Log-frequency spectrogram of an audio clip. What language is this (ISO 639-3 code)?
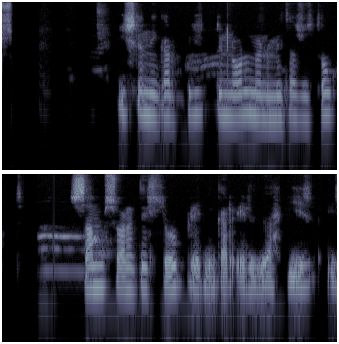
isl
